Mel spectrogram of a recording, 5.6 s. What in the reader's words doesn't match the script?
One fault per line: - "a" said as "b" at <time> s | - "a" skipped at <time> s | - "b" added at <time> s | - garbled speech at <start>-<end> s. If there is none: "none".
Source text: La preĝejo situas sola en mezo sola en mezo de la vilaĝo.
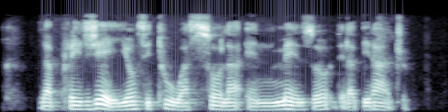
- "sola en mezo" skipped at 4.0 s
